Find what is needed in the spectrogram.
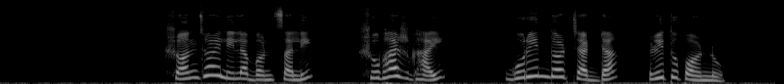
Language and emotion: Bengali, neutral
